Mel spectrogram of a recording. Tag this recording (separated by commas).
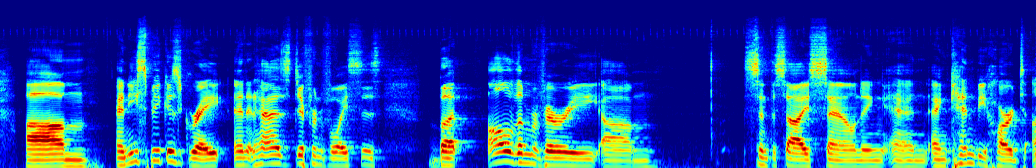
Speech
